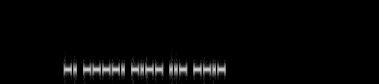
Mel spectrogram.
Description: Morse code, heard as a keyed tone, about 52 wpm, 700 Hz. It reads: N9YUQ
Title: USA Call Signs - 5 Characters - Repeated 2x - 50wpm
